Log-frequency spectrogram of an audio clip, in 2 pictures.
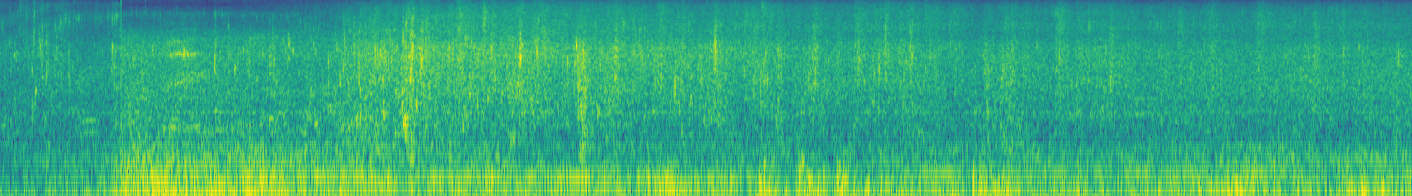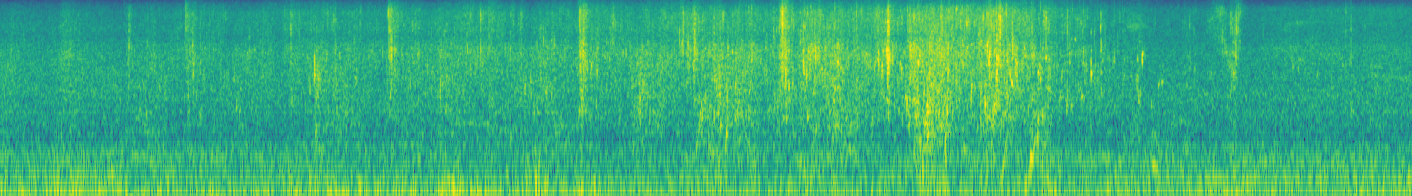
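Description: Swimming-pool water sloshing and splashing against a camera held at the water's surface, over a low rumble of wind and handling on the microphone. The splashing gets busier about three quarters of the way through.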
